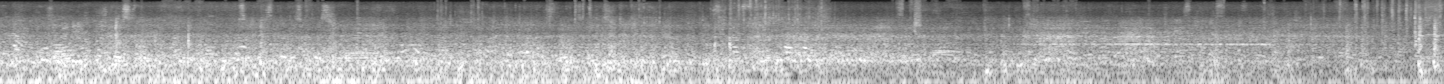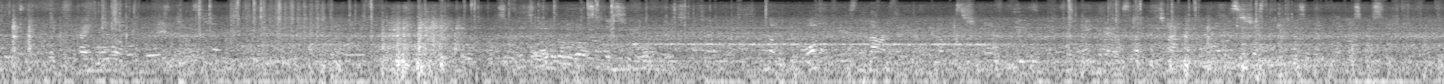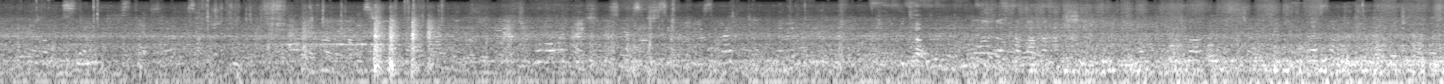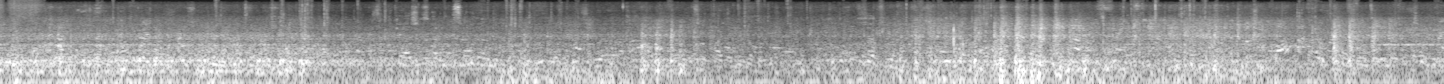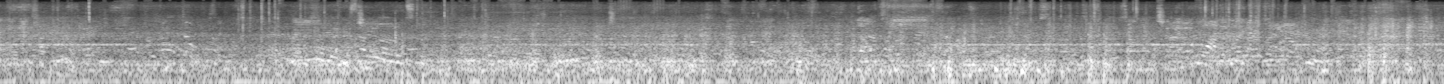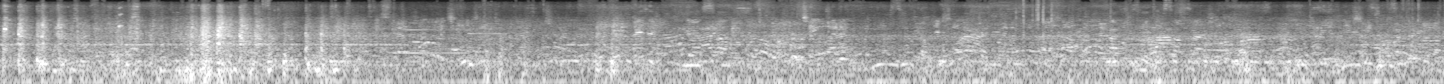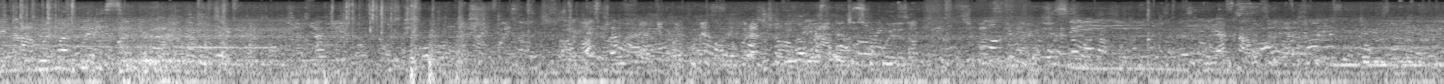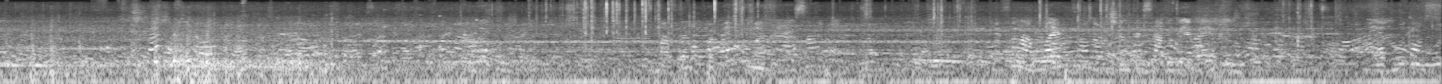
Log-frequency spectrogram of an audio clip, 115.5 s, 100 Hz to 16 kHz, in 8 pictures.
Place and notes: Av. Auro Soares de Moura Andrade - Barra Funda, São Paulo - SP, 01156-001, Brasil - interior do vagão de trêm
captação estéreo com microfones internos
São Paulo - SP, Brazil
